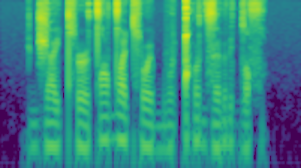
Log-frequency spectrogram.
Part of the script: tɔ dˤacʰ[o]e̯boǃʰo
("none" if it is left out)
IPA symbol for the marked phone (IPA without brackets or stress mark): o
